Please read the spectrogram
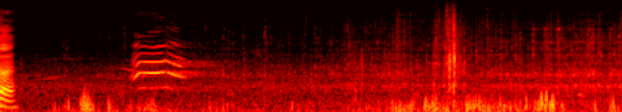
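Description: A toddler gives a short, high-pitched squeal about a second and a half in. Later comes a low rolling rumble with a click, from stroller wheels on asphalt.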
